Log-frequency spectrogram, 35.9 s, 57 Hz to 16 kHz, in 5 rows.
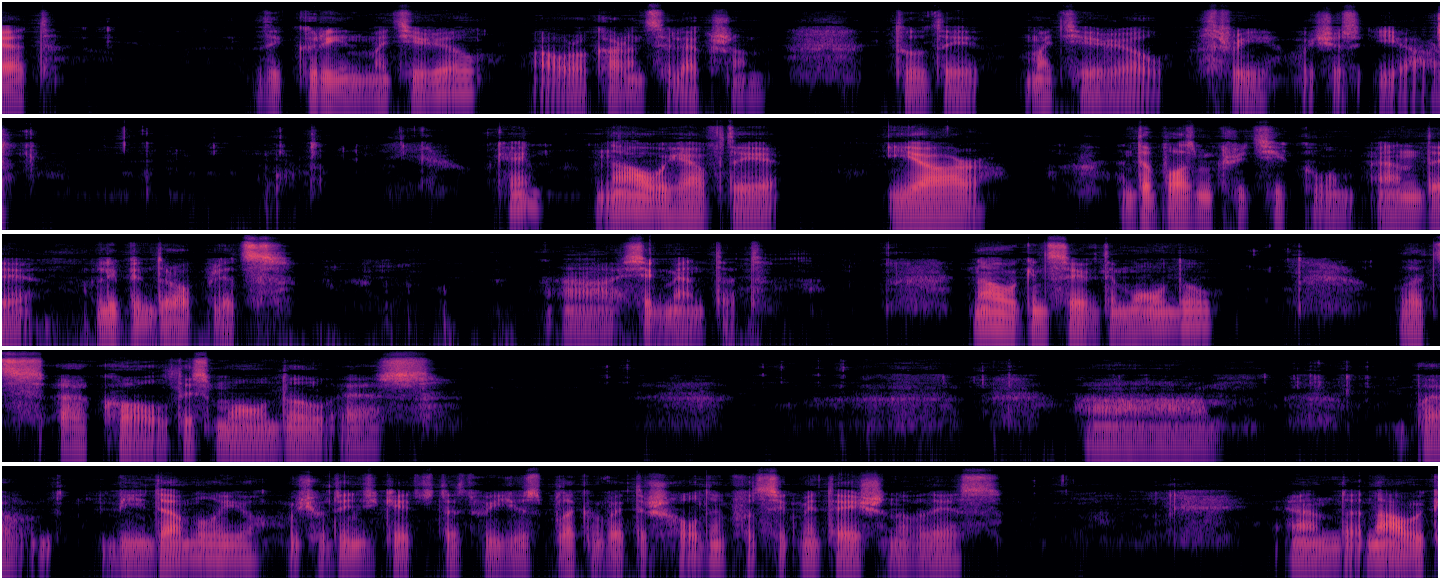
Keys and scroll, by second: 7.1 shift+a, 8.5 ctrl+space, 9.7 q, 28.0 shift+b, 28.2 shift+w.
